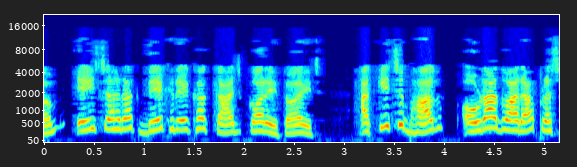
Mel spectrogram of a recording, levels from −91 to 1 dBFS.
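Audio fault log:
Throughout, WMA compression. The speech sounds ringing and washy, with a hiss that swells and fades with the signal. Nothing is heard above 15.5 kHz. The heavy damage likely comes from a low-bitrate transform codec, consistent with about 24 kbps.
3.64 to 3.67 s, pre-echo. A hiss lasting 33 ms arrives just before a sharp attack, which sounds soft and smeared. The codec spread its quantisation noise across the whole block, so noise sized for the loud onset filled the quiet gap before it.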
